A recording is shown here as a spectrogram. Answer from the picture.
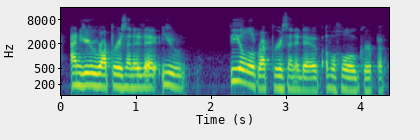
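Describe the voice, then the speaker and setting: A woman's unremarkable speaking voice, fairly low in pitch, with an American accent, a moderate pace and fairly even intonation. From US Mid-Atlantic. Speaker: book editor and co-author. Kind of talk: interview conversation. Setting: video call.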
